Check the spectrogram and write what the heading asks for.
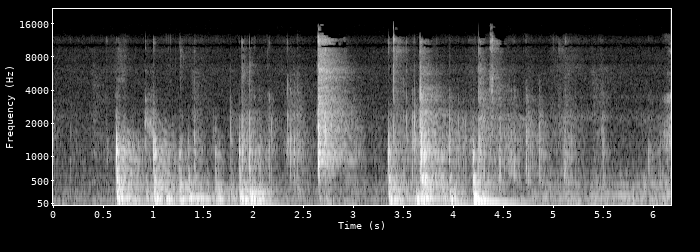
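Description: Blue-and-gold macaw crushing a walnut shell with its beak on a hard tabletop: an irregular run of cracks, crunches and knocks, the loudest sharp knock about four seconds in.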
